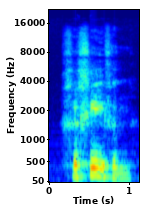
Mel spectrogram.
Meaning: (verb) past participle of geven; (adjective) given, determined, known; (noun) datum, a given fact, parameter, piece of information
- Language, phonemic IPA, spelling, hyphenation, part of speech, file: Dutch, /ɣəˈɣeː.və(n)/, gegeven, ge‧ge‧ven, verb / adjective / noun, Nl-gegeven.ogg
